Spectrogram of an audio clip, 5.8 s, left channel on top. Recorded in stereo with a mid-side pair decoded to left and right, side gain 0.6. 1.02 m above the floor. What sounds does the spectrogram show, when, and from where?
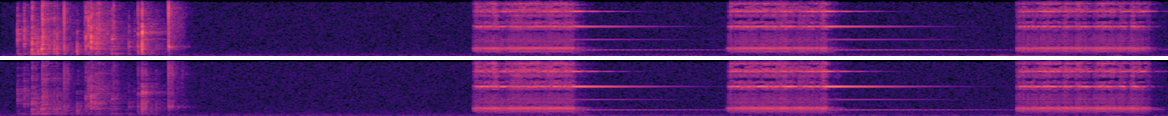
0.1 s crushing: 60° left, 1.1 m
2.4 s a doorbell: 5° right, 3.5 m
